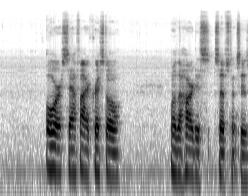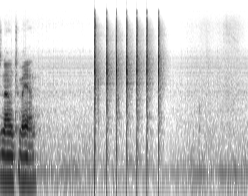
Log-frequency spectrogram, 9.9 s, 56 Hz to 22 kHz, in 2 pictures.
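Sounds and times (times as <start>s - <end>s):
glass screen protector tapping: 6.8s - 8.4s.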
